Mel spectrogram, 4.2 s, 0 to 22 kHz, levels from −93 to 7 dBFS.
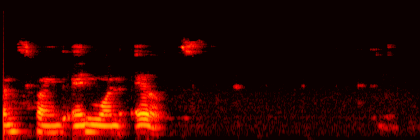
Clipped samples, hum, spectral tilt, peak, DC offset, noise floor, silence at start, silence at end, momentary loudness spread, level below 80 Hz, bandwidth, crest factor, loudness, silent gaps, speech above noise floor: under 0.1%; none; -5 dB/octave; -20 dBFS; under 0.1%; -79 dBFS; 0 s; 2.25 s; 10 LU; -80 dBFS; 8 kHz; 18 dB; -35 LUFS; none; 44 dB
